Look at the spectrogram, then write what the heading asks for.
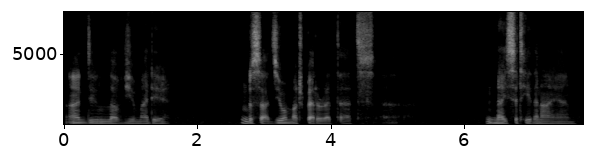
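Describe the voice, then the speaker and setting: A man playing a suave, ruthless villain king in an audio roleplay, murmuring affectionately to his wife with halting, teasing hums. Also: on the low side, flat delivery, a little mellow. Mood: tender, smug. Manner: slow, halting, purring hums and teasing drawl. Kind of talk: villain roleplay audio drama, intimate monologue to a partner.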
